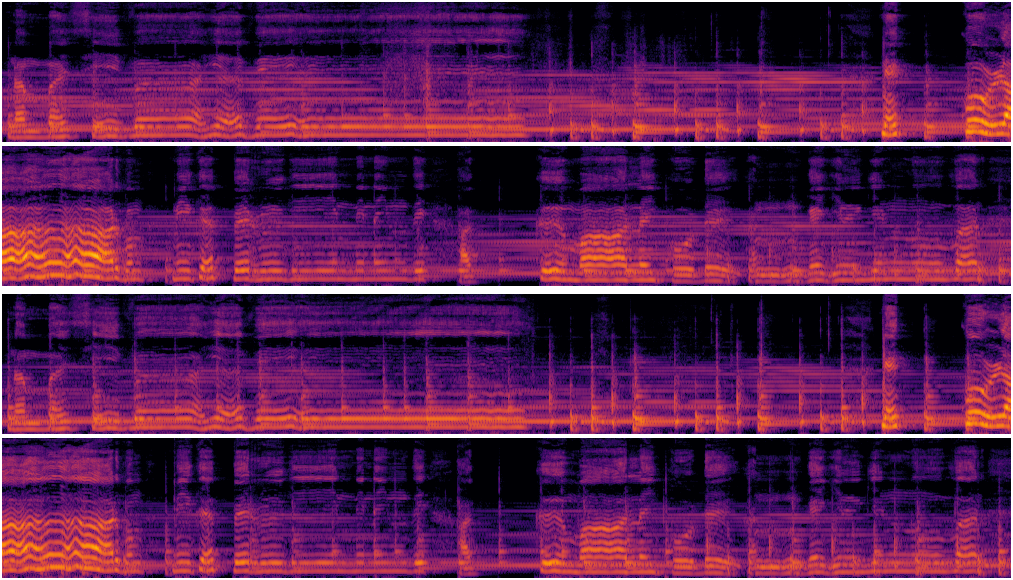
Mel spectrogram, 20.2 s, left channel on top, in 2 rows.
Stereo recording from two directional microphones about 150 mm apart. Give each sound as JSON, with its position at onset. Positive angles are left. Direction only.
{"t": 0.5, "sound": "music", "side_deg": -20}
{"t": 3.4, "sound": "music", "side_deg": -45}
{"t": 3.7, "sound": "music", "side_deg": -15}
{"t": 7.9, "sound": "music", "side_deg": -20}
{"t": 14.2, "sound": "music", "side_deg": -15}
